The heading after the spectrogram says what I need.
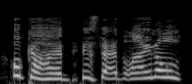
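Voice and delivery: high, breaking dread; a man finding his dead brother; horrified. A narrator's reading. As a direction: realise it with horror. Finds brother's body in dark.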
